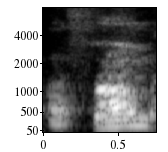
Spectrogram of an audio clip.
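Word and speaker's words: אתם: We have a thumb and a thun. We have masculine, we have feminine, right? We separate the two. So this word a thumb is how you say you, and it's masculine.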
